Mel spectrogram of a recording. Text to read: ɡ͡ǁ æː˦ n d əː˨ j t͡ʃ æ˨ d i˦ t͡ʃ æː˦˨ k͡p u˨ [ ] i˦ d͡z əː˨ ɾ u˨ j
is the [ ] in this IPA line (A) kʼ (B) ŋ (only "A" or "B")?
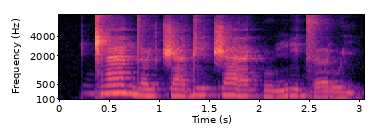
B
